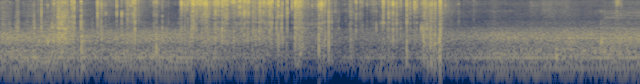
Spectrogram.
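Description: Foil trading-card pack wrapper being torn open and crinkled, with dense crackling for about four seconds before it goes quieter.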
